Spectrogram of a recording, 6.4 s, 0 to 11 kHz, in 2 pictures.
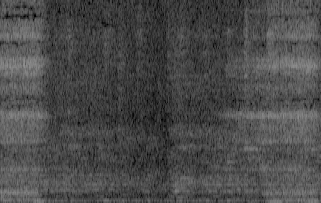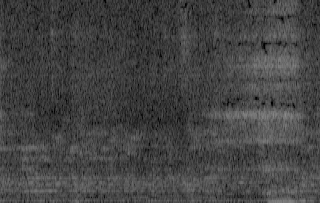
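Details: A father snoring in his sleep, recorded December 2014: loud, low, rattling snores recurring about every three seconds, roughly 20 a minute, with faint background sound; snoring.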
